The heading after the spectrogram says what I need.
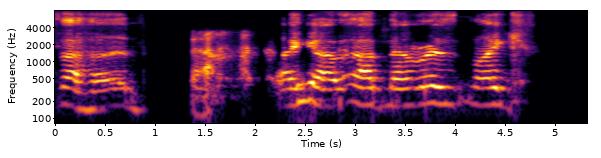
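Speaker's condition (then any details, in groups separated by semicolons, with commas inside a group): Friedreich's ataxia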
